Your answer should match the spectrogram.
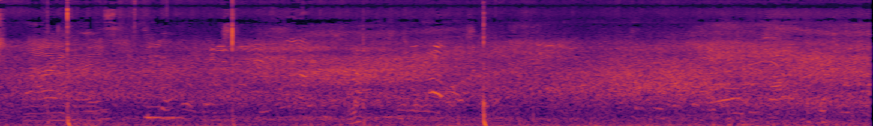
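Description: Soccer-match sideline ambience: distant shouts and chatter from players and spectators over a steady outdoor background. A sharp thump about five seconds in, the loudest sound, with a lighter knock under a second in, as the ball is kicked.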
